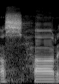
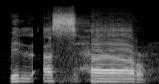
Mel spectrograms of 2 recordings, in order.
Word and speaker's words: بالأسحار: Don't say أسحار, يعني it's not صاد, this is سين. بالأسحار.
